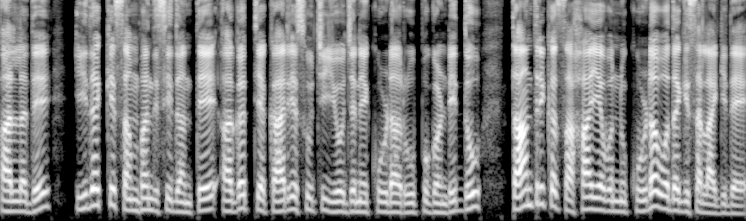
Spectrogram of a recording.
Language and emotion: Kannada, neutral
